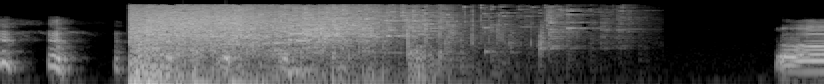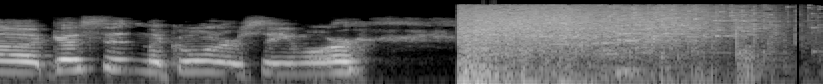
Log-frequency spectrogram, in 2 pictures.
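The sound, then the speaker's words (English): Two loud bursts of glass shattering, each a harsh crash trailing off over about a second and a half, with a man speaking briefly between them. “He's gonna break all my glass now.”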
